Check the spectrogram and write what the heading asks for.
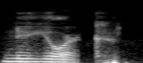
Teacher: we treat New York as one word and we place more stress on the second part York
